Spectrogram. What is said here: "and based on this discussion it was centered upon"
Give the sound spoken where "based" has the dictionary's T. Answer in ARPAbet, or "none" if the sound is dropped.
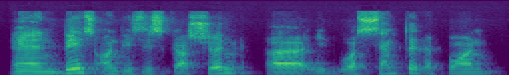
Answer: T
